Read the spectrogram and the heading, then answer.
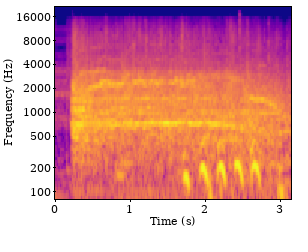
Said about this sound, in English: And I want everybody to give a round of applause from this. Just see everybody, y'all give it up, right? Yeah.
